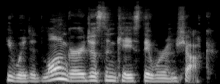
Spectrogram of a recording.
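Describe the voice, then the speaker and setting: Expressive, upbeat woman author. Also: deep voice, fairly quick. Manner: expressive, upbeat, laughs easily. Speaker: author and co-host. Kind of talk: dramatic story reading and casual chat.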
